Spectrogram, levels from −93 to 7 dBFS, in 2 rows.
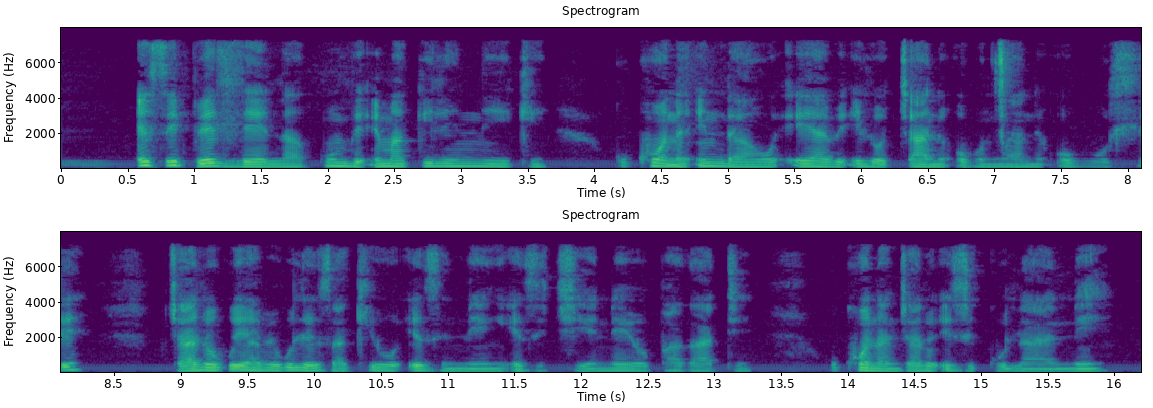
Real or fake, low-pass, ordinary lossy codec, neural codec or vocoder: real; 7.2 kHz; MP3, 64 kbps; none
